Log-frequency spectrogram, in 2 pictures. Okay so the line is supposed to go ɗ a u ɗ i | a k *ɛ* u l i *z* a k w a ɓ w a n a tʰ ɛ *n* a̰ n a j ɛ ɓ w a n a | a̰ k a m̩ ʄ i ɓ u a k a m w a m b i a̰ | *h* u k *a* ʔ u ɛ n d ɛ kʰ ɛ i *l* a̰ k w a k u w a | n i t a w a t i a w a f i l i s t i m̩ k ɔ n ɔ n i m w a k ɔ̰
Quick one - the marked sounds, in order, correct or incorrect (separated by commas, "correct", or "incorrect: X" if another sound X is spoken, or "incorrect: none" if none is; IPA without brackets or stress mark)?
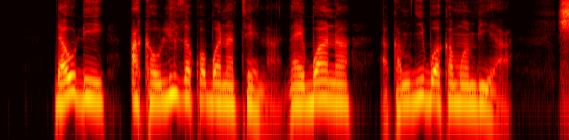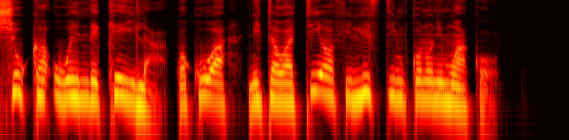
incorrect: a, correct, correct, incorrect: ʃ, correct, correct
